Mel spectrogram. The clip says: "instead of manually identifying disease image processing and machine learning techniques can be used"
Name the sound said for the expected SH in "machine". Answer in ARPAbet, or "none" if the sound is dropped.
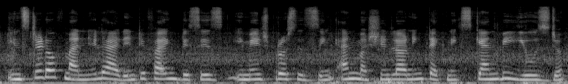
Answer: SH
